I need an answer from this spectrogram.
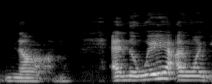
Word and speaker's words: Nam: it's pronounced sat and then n m that's pronounced Nam and the way I want you to use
